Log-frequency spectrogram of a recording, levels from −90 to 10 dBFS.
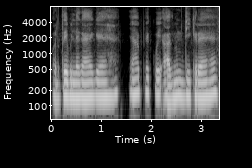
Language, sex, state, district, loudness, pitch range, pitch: Hindi, male, Jharkhand, Palamu, -17 LUFS, 145-155 Hz, 150 Hz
